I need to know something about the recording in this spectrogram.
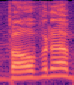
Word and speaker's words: Bovita: It is Bovita, but hey, everyone says Bovita, or it's a bunch of different things.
